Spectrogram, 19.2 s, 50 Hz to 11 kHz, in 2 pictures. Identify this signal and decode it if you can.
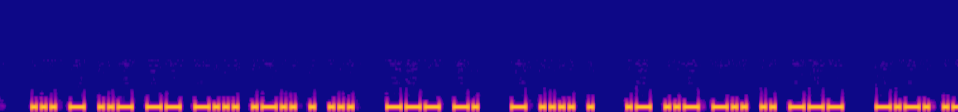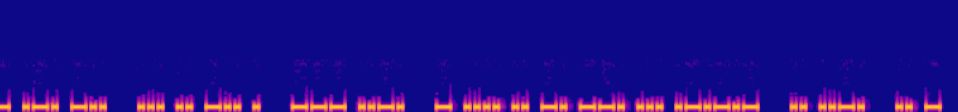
Morse code, heard as a keyed tone, about 25 wpm, 600 Hz. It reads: STUMBLES ON THE AUDIO CARD SIDE OF THINGS. IF IT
